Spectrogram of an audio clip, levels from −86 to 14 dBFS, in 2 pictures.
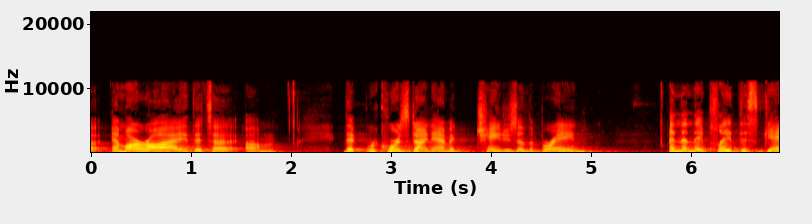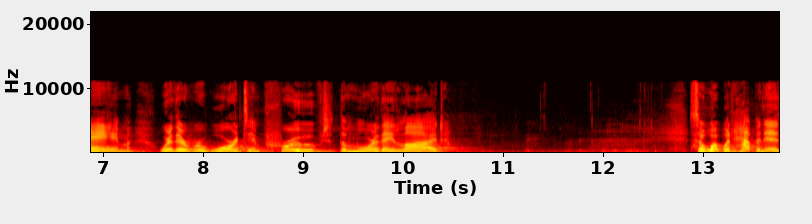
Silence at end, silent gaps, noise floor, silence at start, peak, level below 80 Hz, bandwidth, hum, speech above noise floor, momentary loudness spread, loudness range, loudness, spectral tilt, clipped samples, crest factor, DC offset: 0 s; none; -58 dBFS; 0 s; -2 dBFS; -70 dBFS; 11.5 kHz; none; 36 dB; 11 LU; 4 LU; -23 LUFS; -5 dB/octave; under 0.1%; 22 dB; under 0.1%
